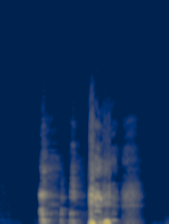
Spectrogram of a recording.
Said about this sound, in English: I'll tell you what I did find interesting, or not interesting, and I'm going to get serious now and I'm going to cough before I do.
